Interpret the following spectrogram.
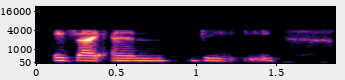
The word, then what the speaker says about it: Hinde: Katie Hindi. I always say it wrong. I think it's Hind, Hinde.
